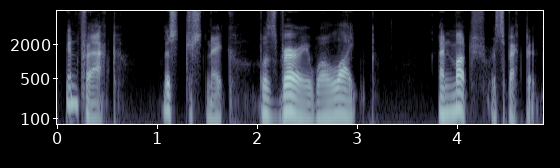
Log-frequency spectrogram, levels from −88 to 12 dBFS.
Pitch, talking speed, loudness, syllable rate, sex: 110 Hz, 135 wpm, -22 LUFS, 4.8 syllables/s, male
